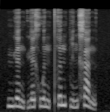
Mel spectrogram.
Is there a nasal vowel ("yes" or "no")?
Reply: no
